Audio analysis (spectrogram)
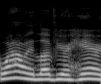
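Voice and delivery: genuine, kind tone. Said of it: "you're not being like".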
